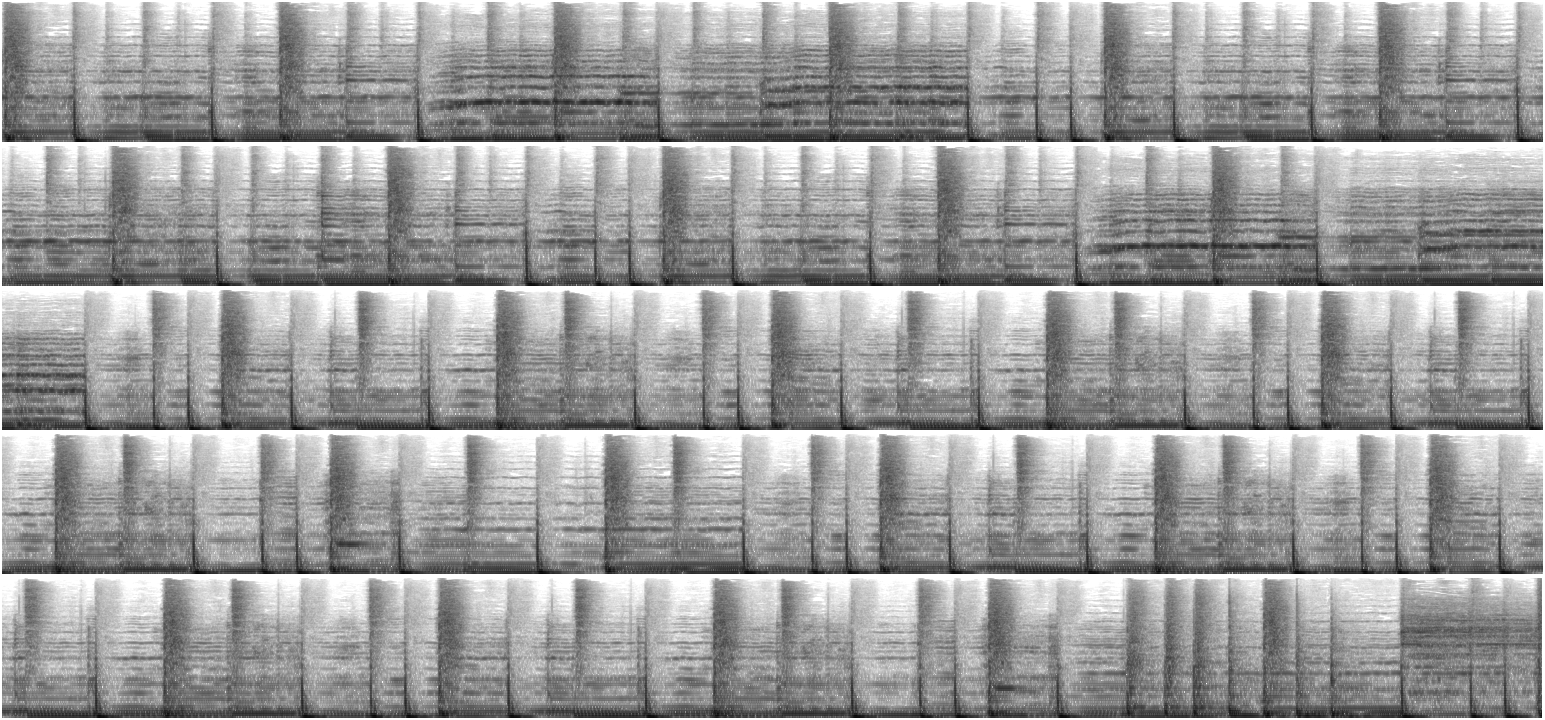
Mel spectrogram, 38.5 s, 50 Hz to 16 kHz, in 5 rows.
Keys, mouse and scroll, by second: 3.1 Tab, 3.5-4.0 drag, 4.7 shift+a, 14.0 g, 26.7 click, 26.9 scroll down 2, 27.2-27.8 scroll up 2, 27.8 click, 29.0 click, 29.8 s.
